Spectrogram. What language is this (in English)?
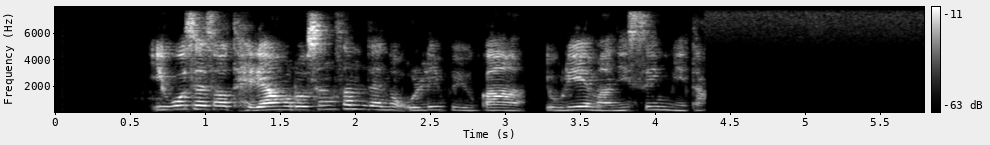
Korean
